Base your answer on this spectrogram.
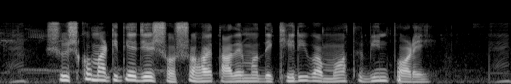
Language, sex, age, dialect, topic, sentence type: Bengali, male, 25-30, Northern/Varendri, agriculture, statement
